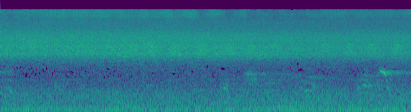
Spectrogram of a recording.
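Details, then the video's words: A summer cicada chorus over a school playground: a continuous shrill, hissing drone fills the air without a break, with faint distant voices in the background toward the end. "한 여름 운동장에서 매미가 울고 있다"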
